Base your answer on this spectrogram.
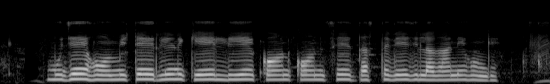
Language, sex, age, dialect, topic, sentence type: Hindi, female, 31-35, Garhwali, banking, question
